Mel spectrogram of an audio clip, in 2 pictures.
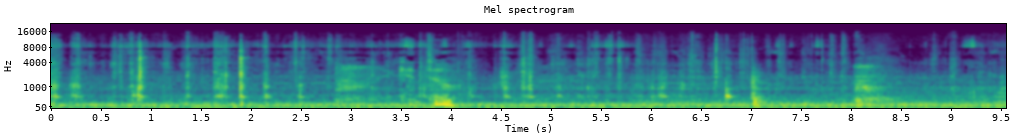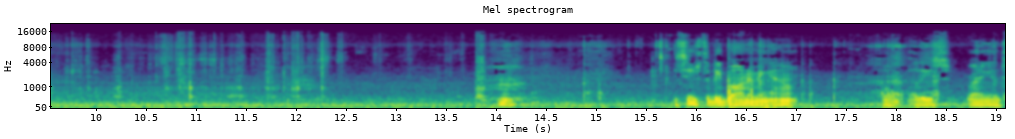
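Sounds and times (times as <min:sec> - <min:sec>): person breathing: 0:02.8 - 0:03.4, 0:08.0 - 0:08.7, 0:13.8 - 0:14.8.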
